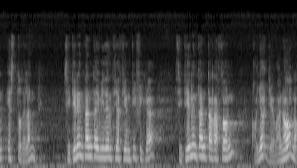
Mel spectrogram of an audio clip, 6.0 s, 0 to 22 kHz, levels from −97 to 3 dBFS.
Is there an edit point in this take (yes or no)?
yes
